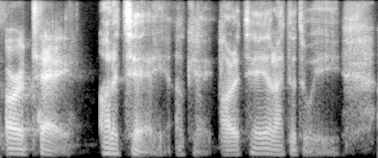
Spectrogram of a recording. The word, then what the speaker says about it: Arattai: Pronunciation online says Arattai.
